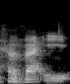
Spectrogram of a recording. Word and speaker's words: Hawaii: well um either way i pronounce with v sound hawaii oh i love it so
